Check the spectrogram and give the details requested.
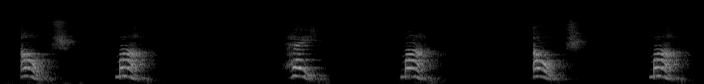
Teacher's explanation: for the 4th tone, you fall sharply.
